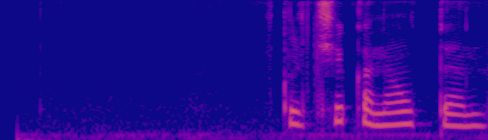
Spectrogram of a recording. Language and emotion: Russian, neutral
